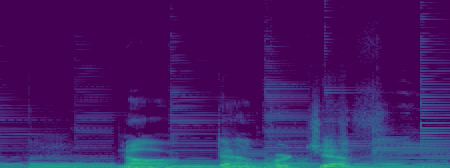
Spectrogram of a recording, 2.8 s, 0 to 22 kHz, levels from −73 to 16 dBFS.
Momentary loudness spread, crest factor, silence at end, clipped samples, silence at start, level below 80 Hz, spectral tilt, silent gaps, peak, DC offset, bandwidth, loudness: 9 LU; 18 dB; 0 s; under 0.1%; 0 s; -42 dBFS; -6.5 dB/octave; none; -2 dBFS; under 0.1%; 19.5 kHz; -21 LUFS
